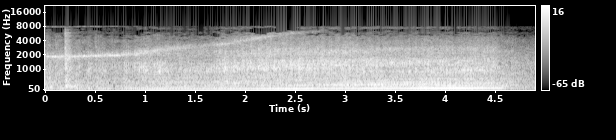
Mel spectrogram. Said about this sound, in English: Not long after dawn, about 100 Lebanese army trucks rolled across a temporary bridge over the Litani River, heading south toward the border. They bore Lebanese flags fluttering in the wind.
